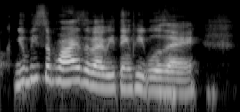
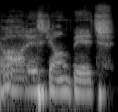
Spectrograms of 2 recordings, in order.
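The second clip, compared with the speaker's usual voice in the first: mock weary grumble, much softer and slower; exhausted; 3 semitones lower, 10 dB quieter, slower than usual. Host voices the man's private reaction, exhausted. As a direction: imitate an exhausted man sighing it under his breath. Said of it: "he sound like he's exhausted".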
